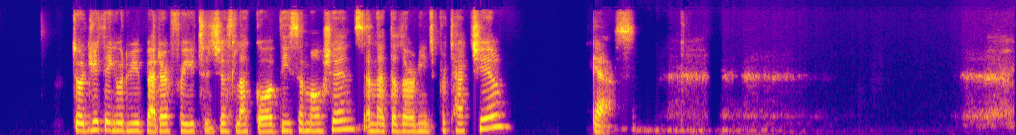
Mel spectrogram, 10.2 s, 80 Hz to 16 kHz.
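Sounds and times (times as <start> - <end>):
speech: 0.7 - 5.2, 5.9 - 7.0
person taking a deep breath: 6.6 - 8.3, 9.6 - 10.1.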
